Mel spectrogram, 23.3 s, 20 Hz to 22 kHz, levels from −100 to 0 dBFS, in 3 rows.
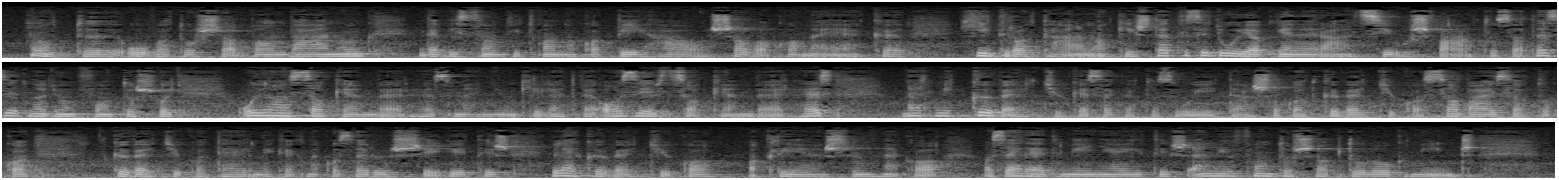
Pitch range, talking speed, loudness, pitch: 135-155 Hz, 145 wpm, -30 LUFS, 145 Hz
